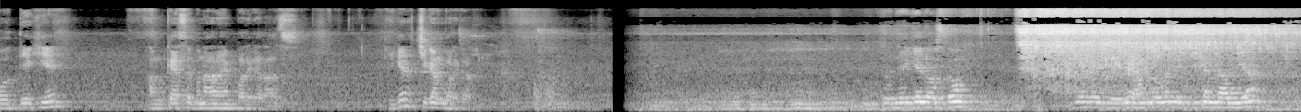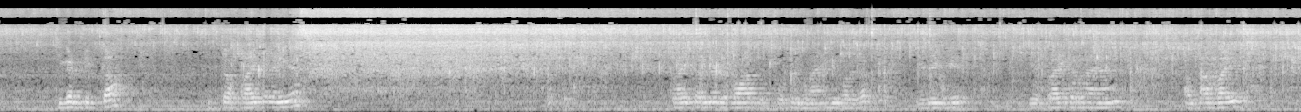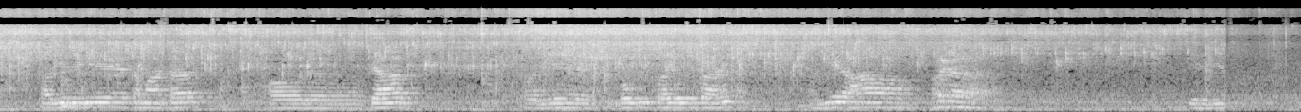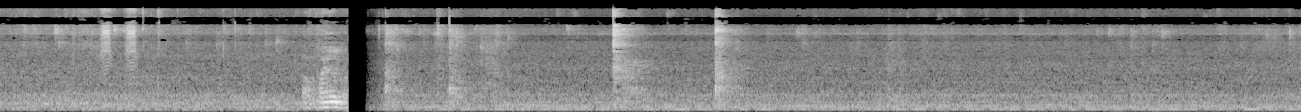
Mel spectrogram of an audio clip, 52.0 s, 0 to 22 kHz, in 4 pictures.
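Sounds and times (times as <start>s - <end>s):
steady background hiss: 8.4s - 36.4s
chicken frying in hot oil: 10.2s - 38.3s.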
